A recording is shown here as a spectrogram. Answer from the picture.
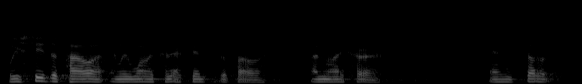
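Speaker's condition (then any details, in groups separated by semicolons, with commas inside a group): Parkinson's disease; Parkinson's attacks muscles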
